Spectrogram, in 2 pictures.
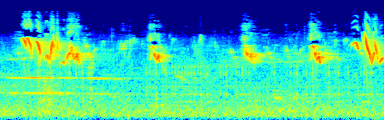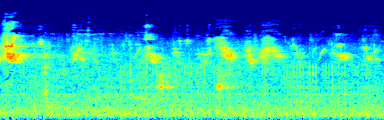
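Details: Indian robin singing varied high, sweet warbled phrases with sharp slurred notes every second or two, later softer; a faint steady whistle from another bird early on.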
